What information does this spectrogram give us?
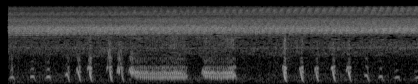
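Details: Copper pheasant (Syrmaticus soemmerringii) at Awajigatoge, Matsuyama, on a cloudy 31 July 2018, gives short squeaky notes in quick runs, broken by two longer buzzy, rattling calls, over a steady hiss.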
